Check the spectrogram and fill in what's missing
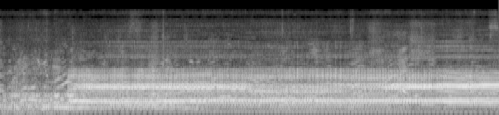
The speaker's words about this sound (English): Yes, camels are mean and they can scream. Listen to this scream. Listen to this.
